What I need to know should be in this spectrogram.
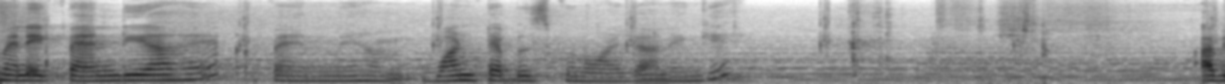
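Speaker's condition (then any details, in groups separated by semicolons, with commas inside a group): No condition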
